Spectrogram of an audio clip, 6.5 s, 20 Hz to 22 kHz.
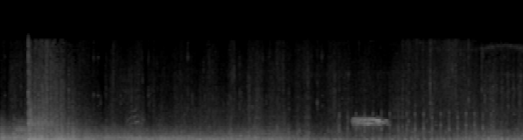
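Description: Sniper rifle fire in the shooter game Battlefield 4, a sharp loud shot near the start followed by a steady wash of battlefield noise and a faint distant whine.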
